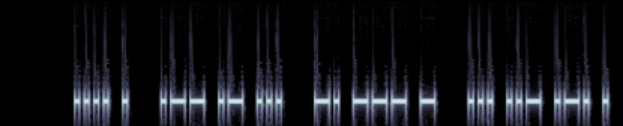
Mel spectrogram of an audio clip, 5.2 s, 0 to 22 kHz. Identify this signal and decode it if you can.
Morse code, heard as a keyed tone, about 32 wpm, 700 Hz. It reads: HE WAS NOT SURE
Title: Sentences from Top 1000 Words - Review Part 1 - 30wpm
